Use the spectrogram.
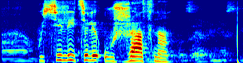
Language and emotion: Russian, angry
